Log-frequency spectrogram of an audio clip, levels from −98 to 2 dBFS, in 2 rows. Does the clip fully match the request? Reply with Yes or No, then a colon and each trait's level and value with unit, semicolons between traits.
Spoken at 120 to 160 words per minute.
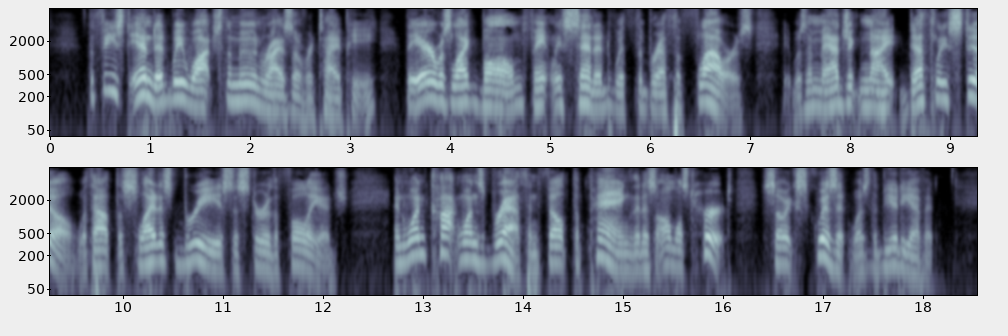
No: average, 185 wpm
